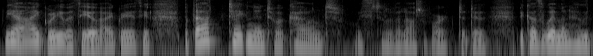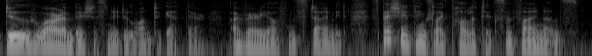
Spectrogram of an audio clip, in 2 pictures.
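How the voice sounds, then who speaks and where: Outspoken Irish woman, 70s, low and gravelly, talkative roundtable guest. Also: animated, quick pace, few pauses, mellow. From Ireland. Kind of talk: casual discussion.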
